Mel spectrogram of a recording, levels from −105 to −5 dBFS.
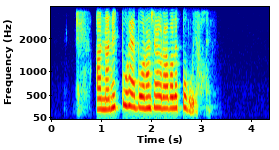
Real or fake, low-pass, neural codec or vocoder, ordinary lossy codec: fake; 3.6 kHz; autoencoder, 22.05 kHz, a latent of 192 numbers a frame, VITS, trained on one speaker; Opus, 32 kbps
